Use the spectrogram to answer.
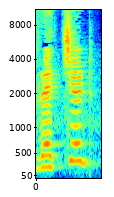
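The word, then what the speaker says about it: wretched: I can't pay यू a Penney for द रेचेड beast, W silent है, रेचेड beast you sold me.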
